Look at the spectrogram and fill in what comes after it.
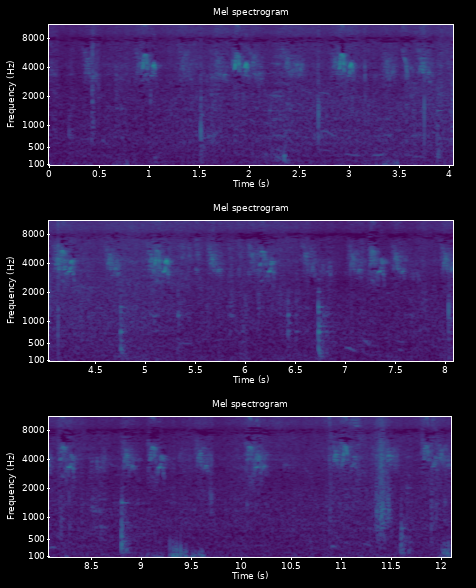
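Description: Birds chirping over and over, short high chirps about two or three a second, with a few scattered light knocks.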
